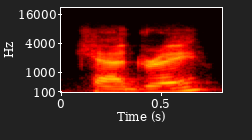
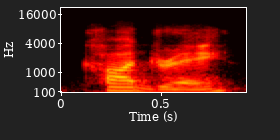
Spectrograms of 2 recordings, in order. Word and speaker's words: cadre: in its first year there are several alternate pronunciations cadre cadre cadre cotter cater cadre could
